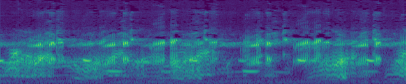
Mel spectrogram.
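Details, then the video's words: Frogs croaking in a dense chorus, overlapping rattling croaks and short tonal notes packed between mid and high pitch, pulsing continuously with no pauses and nothing else heard. "FROGS CROAKING"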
